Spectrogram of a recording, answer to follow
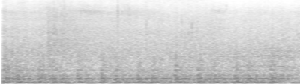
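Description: Ice hockey arena ambience during play: a steady low rumble of the rink and crowd, with a few faint clicks.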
